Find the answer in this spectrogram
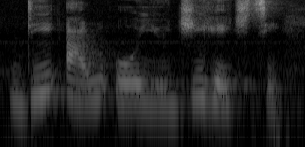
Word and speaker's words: drought: We also have this word D-R-O-U-G-H-T. You see that the HT is also silent in this one. So about, out, drought, out, without, scout.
